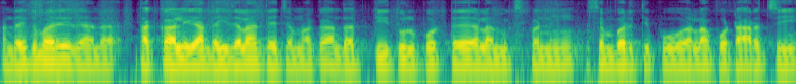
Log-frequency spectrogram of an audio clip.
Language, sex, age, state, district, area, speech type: Tamil, male, 30-45, Tamil Nadu, Namakkal, rural, spontaneous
